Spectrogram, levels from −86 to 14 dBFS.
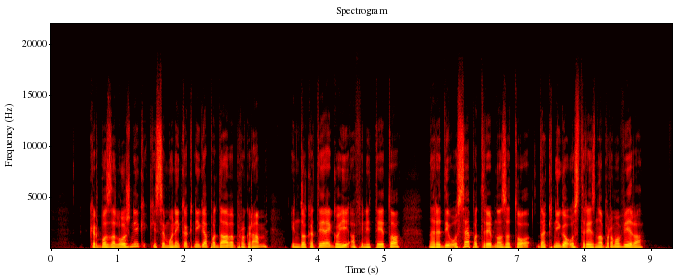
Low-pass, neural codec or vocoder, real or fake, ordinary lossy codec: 19.8 kHz; vocoder, 48 kHz, 128 mel bands, Vocos; fake; none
